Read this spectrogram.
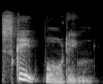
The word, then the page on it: skateboarding: British English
